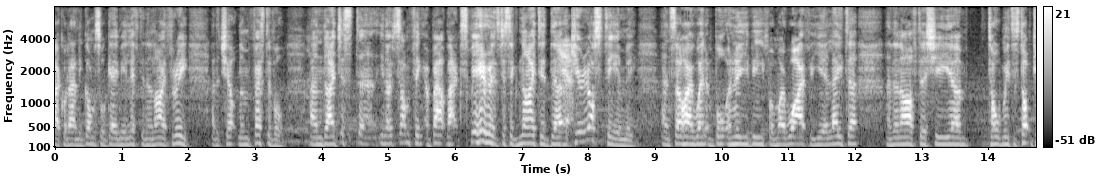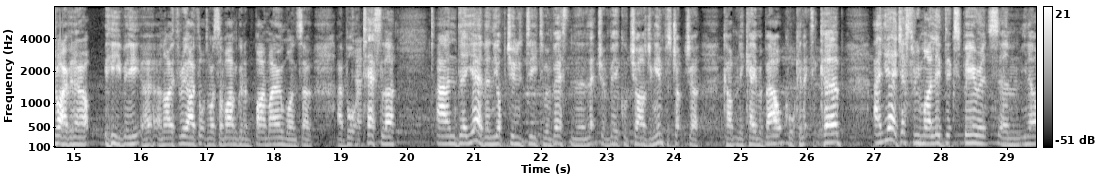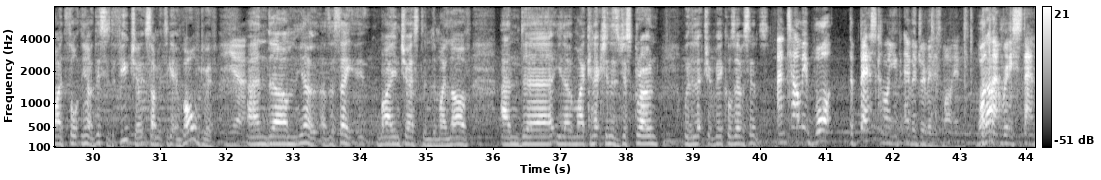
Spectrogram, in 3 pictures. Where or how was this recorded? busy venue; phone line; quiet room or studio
busy venue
